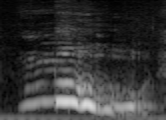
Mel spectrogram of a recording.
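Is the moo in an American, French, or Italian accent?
Italian. It is a moo in an Italian accent.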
